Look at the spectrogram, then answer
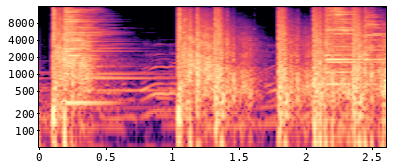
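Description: Three sharp, loud gunshots at a night session of a professional shooting competition, each a hard crack with a ringing metallic tail, spaced about a second apart.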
